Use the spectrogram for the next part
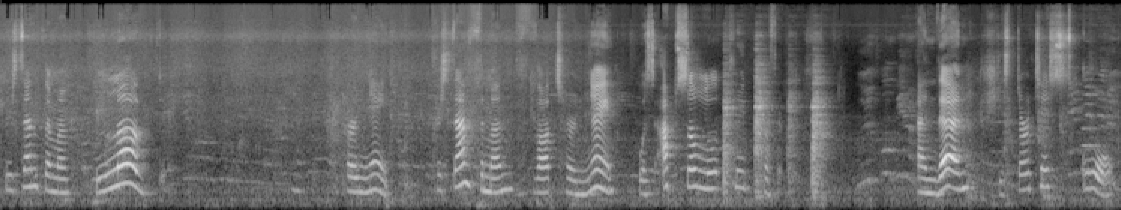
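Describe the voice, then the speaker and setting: A woman reading a children's story aloud in a deliberate way, pausing between short phrases. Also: high voice, noisy background.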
